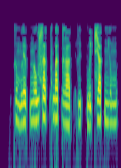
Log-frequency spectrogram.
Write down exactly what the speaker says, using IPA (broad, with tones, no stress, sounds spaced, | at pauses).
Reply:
k ə˧˩ m l ɛ˨˩ p̚ n ɔ˨˦ w s a˦˥ t̚ k w a˦˥ t̚ ɣ a˨˩ t̚ k ɨ˨˩ t̚ ʔ ṵ˧˨ ə̯ t͡ɕ a˦˥ t̚ ɲ ə˧ m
